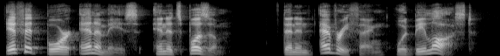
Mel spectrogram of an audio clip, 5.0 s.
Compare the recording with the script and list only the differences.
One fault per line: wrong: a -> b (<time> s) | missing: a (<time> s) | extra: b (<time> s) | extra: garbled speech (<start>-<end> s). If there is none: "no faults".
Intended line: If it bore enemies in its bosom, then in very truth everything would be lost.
missing: very truth (3.1 s)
